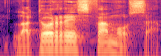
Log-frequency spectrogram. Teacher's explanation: Notice the E in torre and the E in es blend together and sound as one.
